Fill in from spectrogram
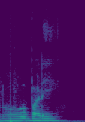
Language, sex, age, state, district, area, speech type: Dogri, male, 45-60, Jammu and Kashmir, Reasi, rural, spontaneous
